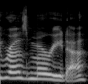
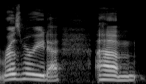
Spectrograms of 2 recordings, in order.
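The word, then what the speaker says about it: Rosmerta: down to Hogsmeade see Rose Morita Rose yeah that's how you say her name Rose Morita to show that they're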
